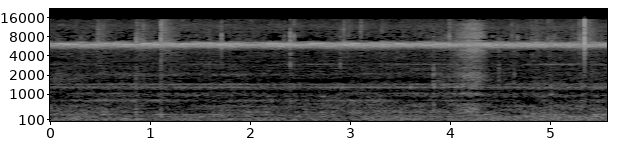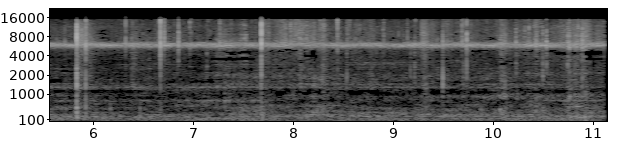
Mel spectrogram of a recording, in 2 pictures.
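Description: Crickets chirring steadily in one high, continuous trill, with scattered sharp clicks and snaps.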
